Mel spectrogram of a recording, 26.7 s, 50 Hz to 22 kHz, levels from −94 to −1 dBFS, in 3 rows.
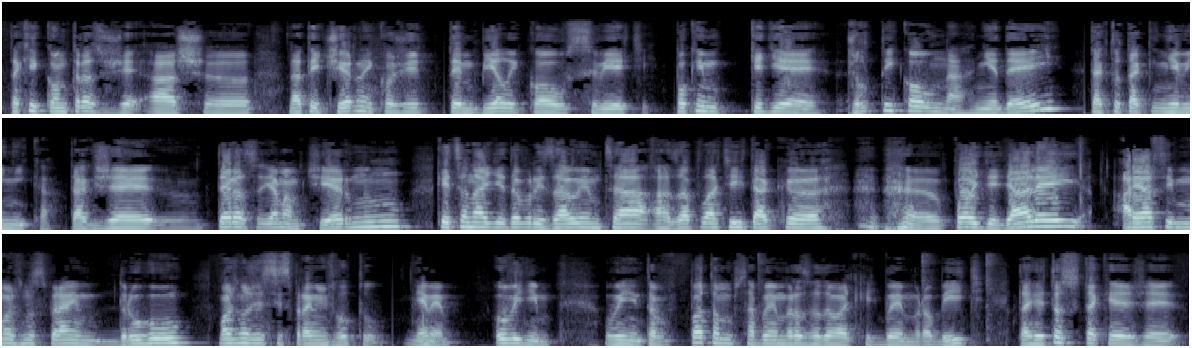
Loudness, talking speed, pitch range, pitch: -26 LUFS, 145 wpm, 130-160 Hz, 145 Hz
